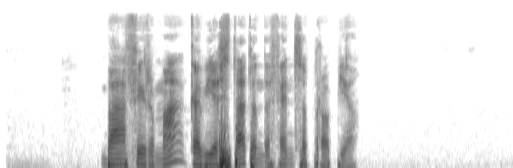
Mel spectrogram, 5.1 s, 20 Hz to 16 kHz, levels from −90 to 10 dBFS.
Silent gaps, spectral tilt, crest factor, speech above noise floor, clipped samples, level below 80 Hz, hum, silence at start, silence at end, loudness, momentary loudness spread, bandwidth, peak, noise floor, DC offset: none; -6 dB/octave; 26 dB; 53 dB; under 0.1%; -36 dBFS; none; 1 s; 1.6 s; -24 LUFS; 15 LU; 11.5 kHz; 0 dBFS; -76 dBFS; under 0.1%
